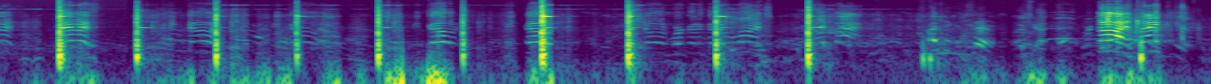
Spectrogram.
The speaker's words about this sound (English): take their turn hammering a shiny spike into the railroad tie near the end of the tracks, something that has become a tradition during Lewis's train day.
